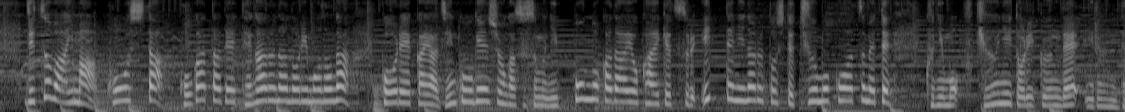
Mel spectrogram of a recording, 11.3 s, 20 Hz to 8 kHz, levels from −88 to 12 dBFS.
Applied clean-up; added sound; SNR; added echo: none; none; none; none.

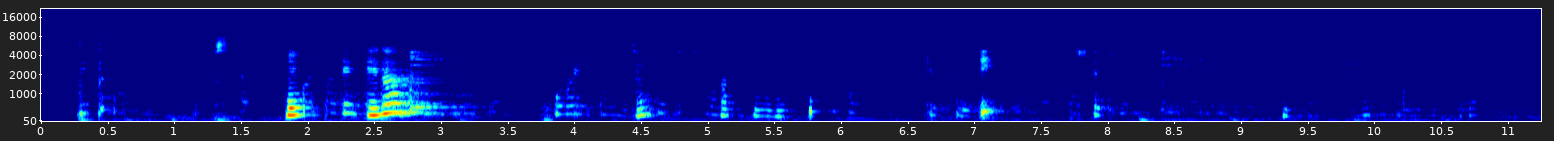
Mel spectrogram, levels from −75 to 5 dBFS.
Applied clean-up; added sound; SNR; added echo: neural mask model DeepFilterNet 3.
